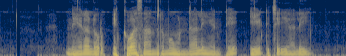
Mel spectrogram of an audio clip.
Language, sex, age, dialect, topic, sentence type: Telugu, male, 41-45, Utterandhra, agriculture, question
